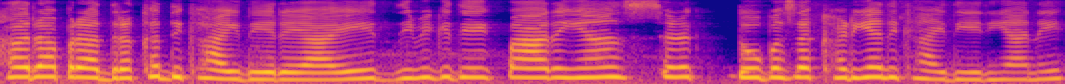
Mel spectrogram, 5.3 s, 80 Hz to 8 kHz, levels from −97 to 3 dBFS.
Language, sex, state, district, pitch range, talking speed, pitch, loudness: Punjabi, female, Delhi, New Delhi, 275-330 Hz, 235 wpm, 315 Hz, -15 LUFS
